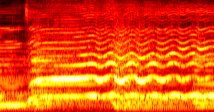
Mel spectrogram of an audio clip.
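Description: A woman singing into a microphone, holding one long note from about a third of a second in, with vibrato that widens as it goes, over instrumental accompaniment.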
